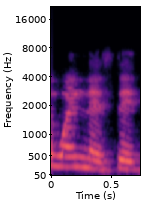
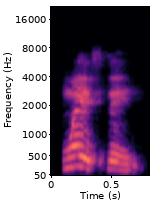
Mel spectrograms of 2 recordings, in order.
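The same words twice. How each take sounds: First: The D in the middle is pronounced. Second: The D in the middle is silent. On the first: The speaker calls it wrong. "Some of us say Wednesday" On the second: The speaker calls it right. "The proper pronunciation is Wednesday. The D is silent"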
